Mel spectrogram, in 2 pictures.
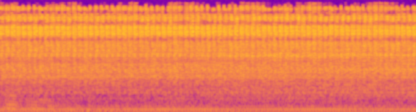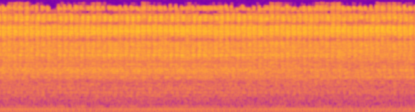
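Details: Turbo GDI EarthDreams petrol engine at idle with a light, fast ticking over the hum, before adding MotorKote/Marvel Mystery Oil. The ticking went away after treatment but later returned.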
